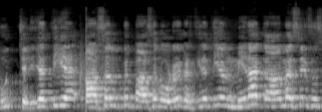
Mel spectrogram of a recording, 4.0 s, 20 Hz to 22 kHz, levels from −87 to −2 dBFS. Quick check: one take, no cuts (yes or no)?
no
